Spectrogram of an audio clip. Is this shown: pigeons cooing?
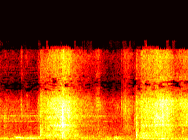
yes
